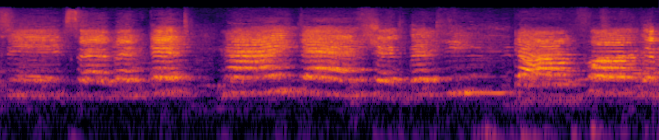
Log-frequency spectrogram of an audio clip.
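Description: A class of young schoolchildren singing together in unison, in short phrases broken by brief pauses.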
